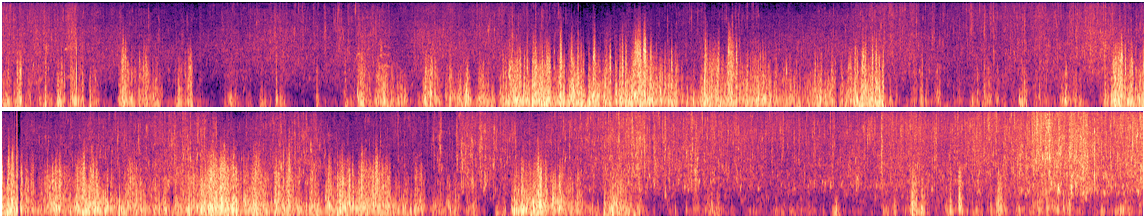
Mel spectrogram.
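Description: Gusty wind buffeting the microphone in uneven rushes that swell and die away every few seconds. Near the end it gives way to a steadier hiss of small waves washing over shoreline rocks.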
